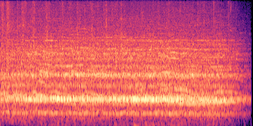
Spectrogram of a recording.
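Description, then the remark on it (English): A large football stadium crowd roars and cheers a sliding tackle in one sustained, swelling wave of voices, fairly loud, holding steady for several seconds before cutting off abruptly. “Oh, great sliding tackle there by George Honeyman. Crowd love that.”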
